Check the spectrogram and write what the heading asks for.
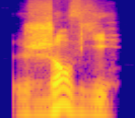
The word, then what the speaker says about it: janvier: Attention ici à la prononciation. janvier, c'est difficile. C'est difficile parce que tu as une nasale ici, jean en d'accord et tu as une semi-consonne. Y y est, d'accord ?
